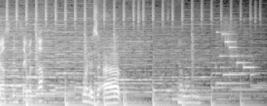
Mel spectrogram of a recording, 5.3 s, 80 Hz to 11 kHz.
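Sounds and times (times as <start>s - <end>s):
speech: 0.1s - 2.7s
melodic phone ringtone from an incoming call: 4.3s - 5.2s.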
